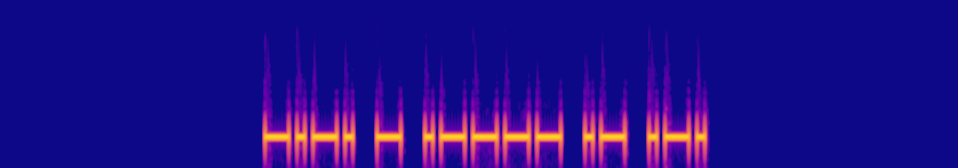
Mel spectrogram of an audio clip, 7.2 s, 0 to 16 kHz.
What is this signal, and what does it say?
Morse code, heard as a keyed tone, about 20 wpm, 700 Hz. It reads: CT1AR
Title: DXCC-100 Call Signs - 5 Characters - Repeated 3x - 20wpm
